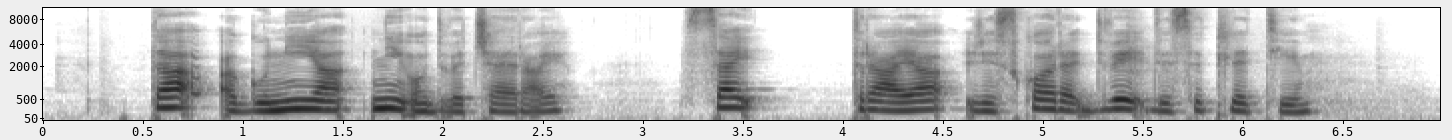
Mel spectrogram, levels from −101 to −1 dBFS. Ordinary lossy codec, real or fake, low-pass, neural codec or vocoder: none; real; none; none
